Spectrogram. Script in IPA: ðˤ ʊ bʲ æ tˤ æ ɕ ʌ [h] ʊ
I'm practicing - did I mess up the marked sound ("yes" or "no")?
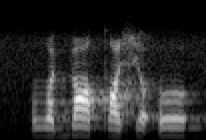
yes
